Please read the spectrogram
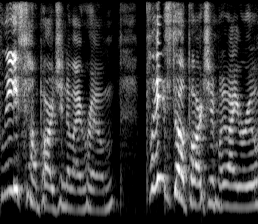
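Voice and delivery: frantic, panicked, begging pleading tone. Retelling hoping parents won't come in while crying: retelling own panicked plea. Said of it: "I was panicked".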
